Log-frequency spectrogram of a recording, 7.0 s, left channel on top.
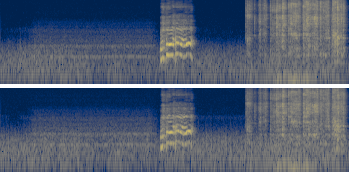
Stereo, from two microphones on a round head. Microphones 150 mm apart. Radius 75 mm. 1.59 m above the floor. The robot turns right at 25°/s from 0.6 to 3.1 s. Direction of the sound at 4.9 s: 30° left (ahead or behind).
